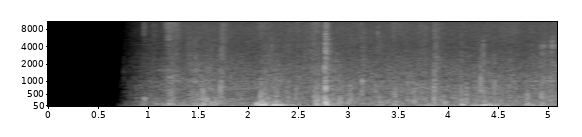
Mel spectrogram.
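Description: Footsteps crunch on soft ground.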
